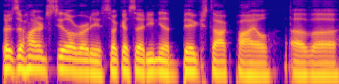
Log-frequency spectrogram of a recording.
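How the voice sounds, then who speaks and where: On a very clean recording with a silent background and a dry, close sound with no echo, a man talks in a plain, everyday voice at a medium pitch with ordinary pitch variation. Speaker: gaming YouTuber. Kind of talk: gameplay tutorial. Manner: repeats words, fillers.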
